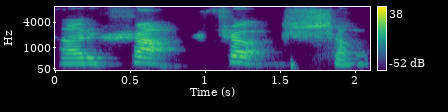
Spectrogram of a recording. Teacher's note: But in the 15th shloka, the sh which you're talking about, Harsha, it's a retroflex or cerebral sh, or in Hindi we say Murdhanya. So your tongue actually folds back a bit.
